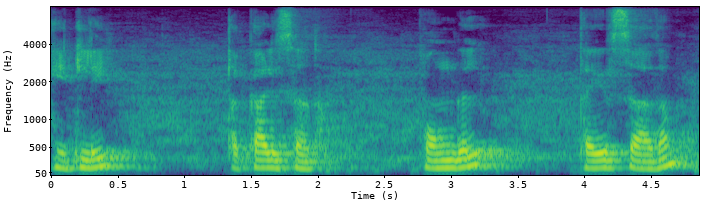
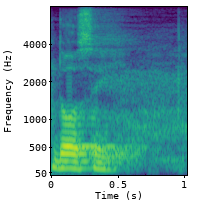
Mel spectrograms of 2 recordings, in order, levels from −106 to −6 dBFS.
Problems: constant background noise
